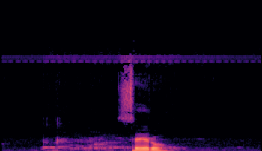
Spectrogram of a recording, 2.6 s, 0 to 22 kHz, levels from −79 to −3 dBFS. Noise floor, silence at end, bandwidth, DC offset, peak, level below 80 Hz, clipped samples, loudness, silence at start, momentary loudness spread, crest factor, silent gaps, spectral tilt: -59 dBFS; 0.85 s; 15 kHz; under 0.1%; -8 dBFS; -56 dBFS; under 0.1%; -25 LUFS; 0.45 s; 24 LU; 22 dB; none; -5.5 dB/octave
